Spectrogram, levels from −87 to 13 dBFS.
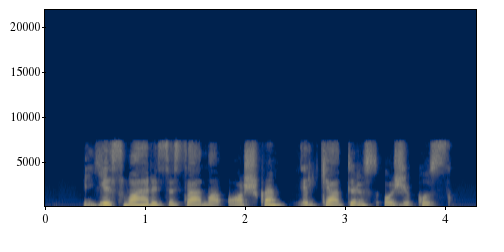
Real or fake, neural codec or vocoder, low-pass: fake; codec, 16 kHz, 1 kbps, FreqCodec, larger model; 7.2 kHz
